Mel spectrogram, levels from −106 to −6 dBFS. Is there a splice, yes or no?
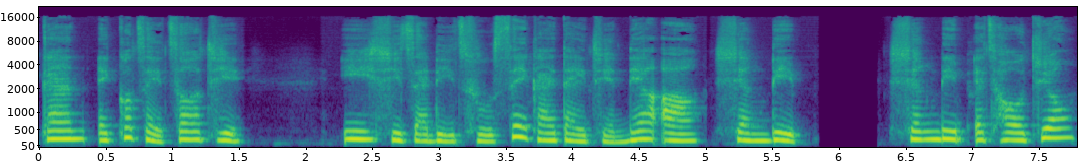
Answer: no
